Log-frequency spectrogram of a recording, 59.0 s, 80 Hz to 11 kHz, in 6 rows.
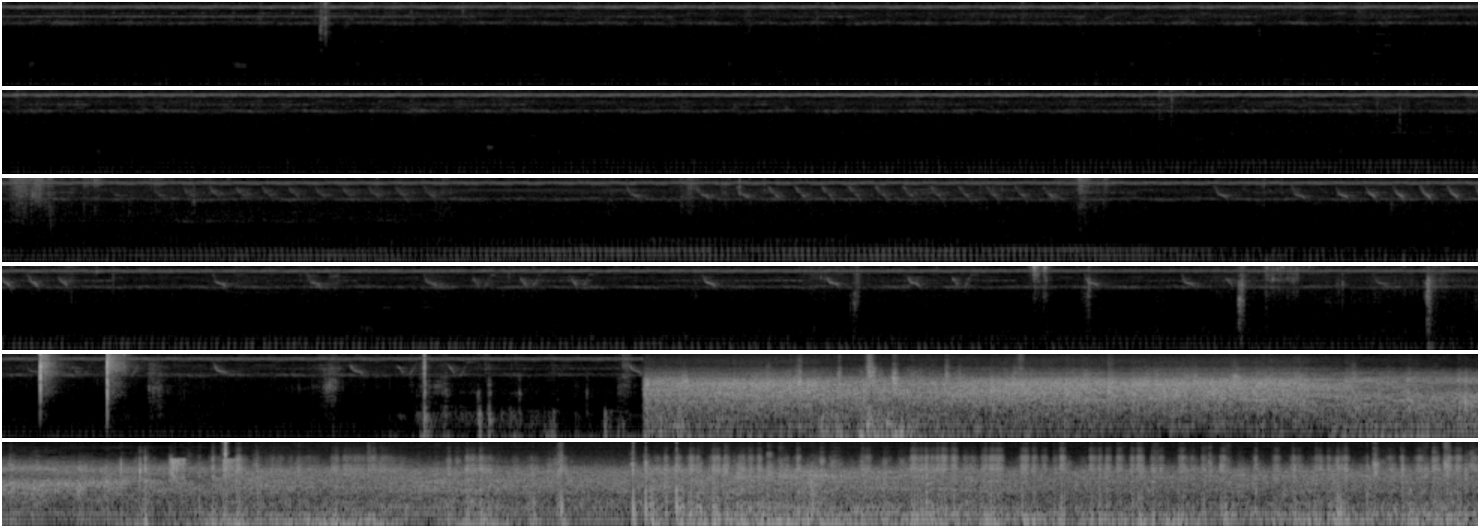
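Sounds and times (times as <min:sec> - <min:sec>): insects chirring: 0:00.0 - 0:59.0
sharp clicks: 0:39.6 - 0:40.3
loud steady rushing noise: 0:43.6 - 0:59.0.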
